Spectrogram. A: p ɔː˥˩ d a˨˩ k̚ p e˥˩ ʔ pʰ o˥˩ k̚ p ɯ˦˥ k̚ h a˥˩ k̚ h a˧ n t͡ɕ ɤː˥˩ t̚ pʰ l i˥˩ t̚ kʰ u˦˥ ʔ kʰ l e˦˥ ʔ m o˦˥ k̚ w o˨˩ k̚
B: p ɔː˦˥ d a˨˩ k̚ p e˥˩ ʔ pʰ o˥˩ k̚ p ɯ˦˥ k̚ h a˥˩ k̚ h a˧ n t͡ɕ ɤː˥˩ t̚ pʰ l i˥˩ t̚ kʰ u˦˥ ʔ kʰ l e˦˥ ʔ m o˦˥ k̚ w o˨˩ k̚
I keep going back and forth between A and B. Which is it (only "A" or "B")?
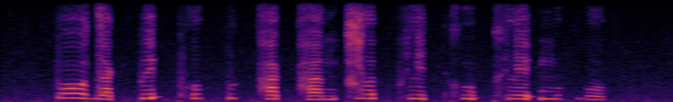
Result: A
